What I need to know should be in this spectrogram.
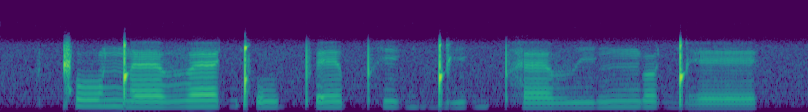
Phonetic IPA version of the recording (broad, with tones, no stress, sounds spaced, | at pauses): ǁ o˧ ŋ͡ǃ ɛ˨ β ɛ˧ ǃʼ u˨˦ pʼ e˨ pʰ i˨ ɡ ɡ͡ǃ i˨˦ ɡ pʰ ɛ˨ β i˨˦ ŋ ɵ˦ ɡ͡ǃ e˨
